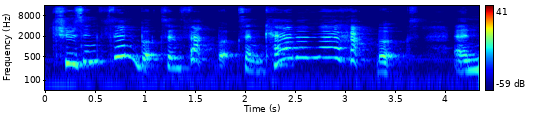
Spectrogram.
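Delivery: lively read-aloud, big swings on the rhymes; storybook reading. Acted. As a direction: read it to a class of kids with energy. Reading picture book aloud.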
